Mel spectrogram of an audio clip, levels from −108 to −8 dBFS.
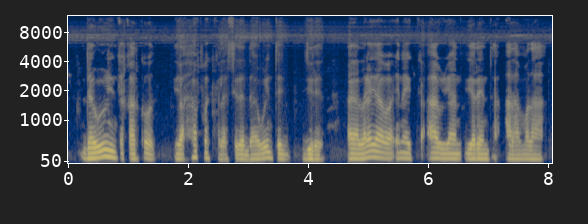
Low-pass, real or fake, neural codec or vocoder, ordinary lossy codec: none; fake; vocoder, 24 kHz, 100 mel bands, Vocos; none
